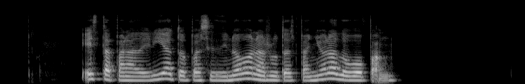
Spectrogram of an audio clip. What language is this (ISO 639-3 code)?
glg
